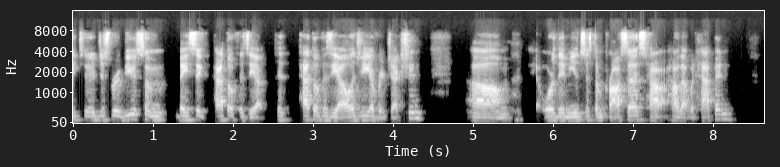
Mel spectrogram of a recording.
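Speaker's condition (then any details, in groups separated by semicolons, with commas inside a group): No condition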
